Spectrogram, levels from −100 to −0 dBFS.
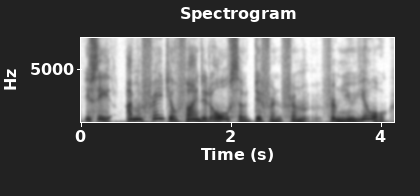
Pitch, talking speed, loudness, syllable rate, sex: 225 Hz, 170 wpm, -16 LUFS, 4.6 syllables/s, female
